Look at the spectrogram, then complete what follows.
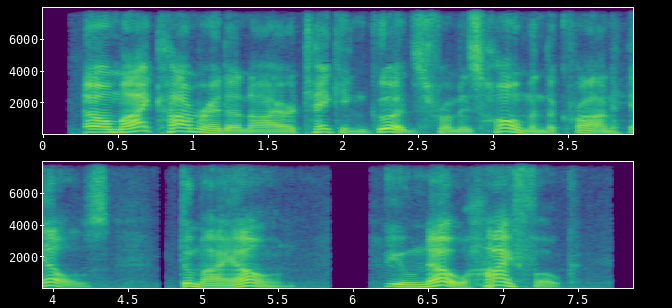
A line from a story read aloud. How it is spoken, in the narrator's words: Keek's laughter rang with a happy yet mocking note as he asked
